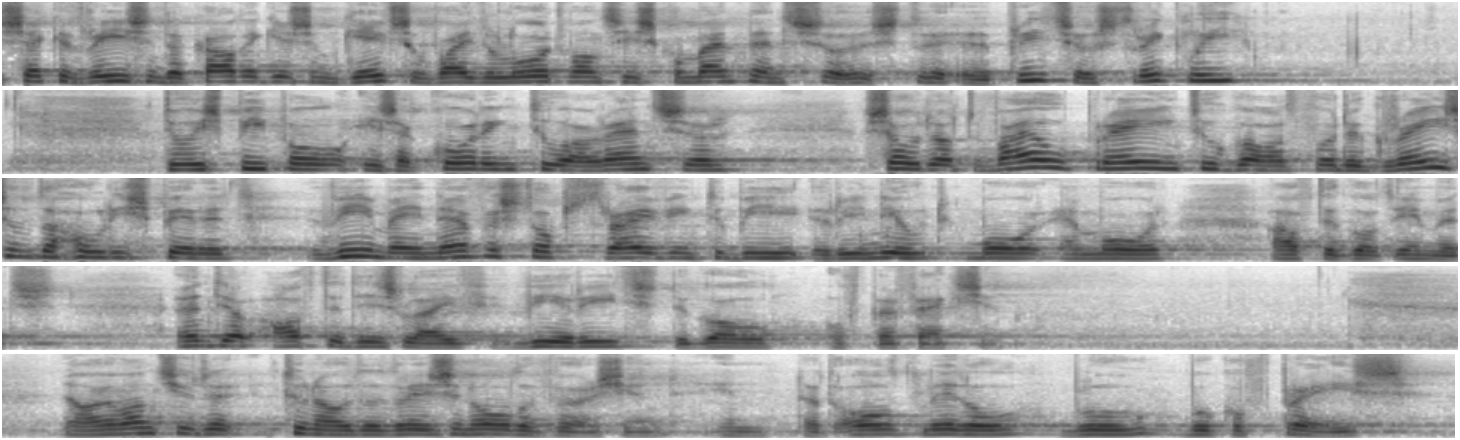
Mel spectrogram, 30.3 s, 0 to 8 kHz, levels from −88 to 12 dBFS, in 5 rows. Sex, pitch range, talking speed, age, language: male, 155-195 Hz, 165 wpm, 50-69, English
